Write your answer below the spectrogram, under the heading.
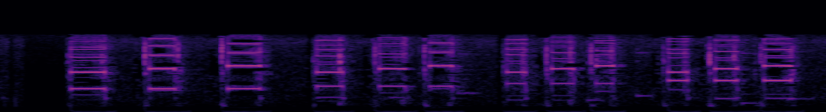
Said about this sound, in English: Now, just for comparison, let me play what all the standard touch tones sound like. And you've, of course, heard these, but I'll play them anyway, just to get them in your head.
